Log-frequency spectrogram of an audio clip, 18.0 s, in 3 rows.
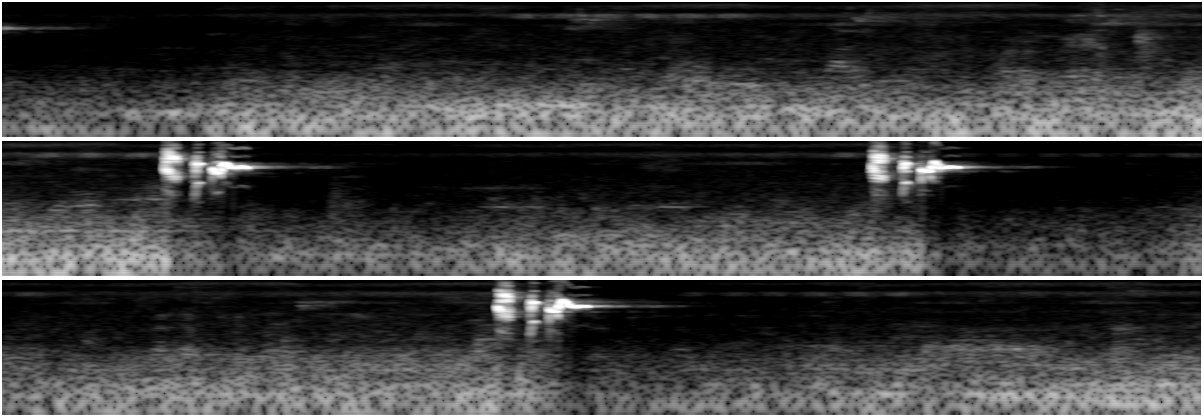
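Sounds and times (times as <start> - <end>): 
sooty-headed bulbul singing bubbling phrases: 6.8 - 7.6, 10.4 - 11.2, 14.5 - 15.4.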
